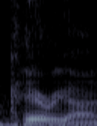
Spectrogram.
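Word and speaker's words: carillon: Or carry on in French. Is that how you say it? Well, it's a it does come from the French with the L's would be silent or make the Y sound.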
